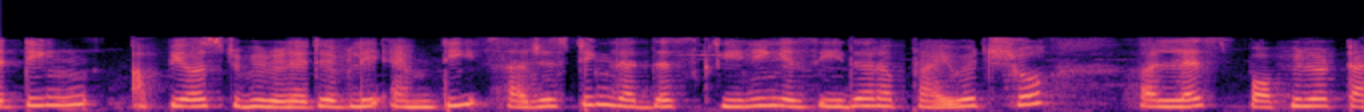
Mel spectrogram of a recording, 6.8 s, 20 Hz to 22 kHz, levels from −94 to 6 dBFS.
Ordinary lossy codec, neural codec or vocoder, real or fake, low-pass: AAC, 24 kbps; none; real; 5.4 kHz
